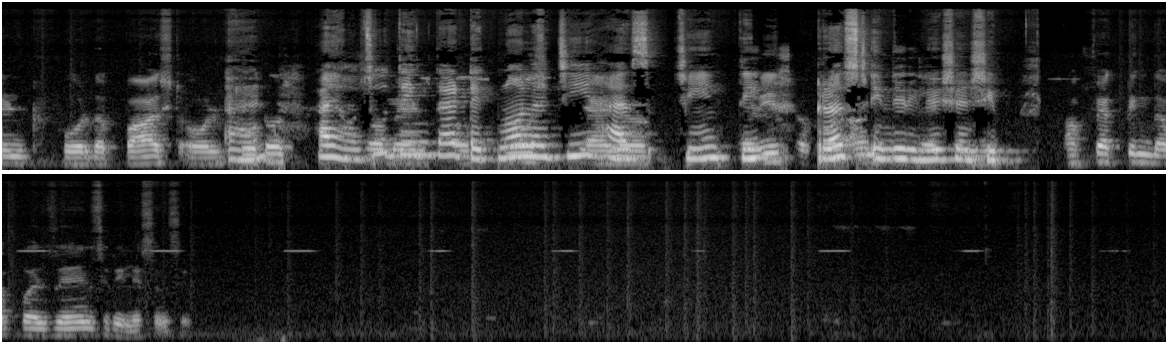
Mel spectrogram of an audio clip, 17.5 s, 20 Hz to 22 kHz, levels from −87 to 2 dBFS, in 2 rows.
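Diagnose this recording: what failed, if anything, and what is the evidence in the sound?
The speech keeps ducking out between about 2.1 and 8.1 s: at 2.09, 2.66, 3.14, 4.1, 4.88, 5.49, 6.43 and 7.91 s. The dips at 2.09 and 7.91 s are shallow, about 5 dB, and the ones in between bite down about 25 dB for a few hundred milliseconds each. That pattern points to call processing, likely speech suppressed in double talk, where the echo canceller mistook the talker for echo and clamped down.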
